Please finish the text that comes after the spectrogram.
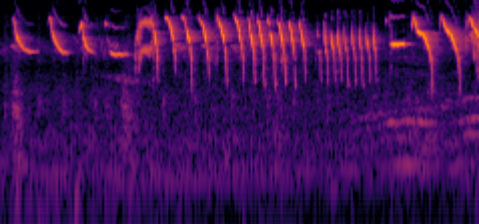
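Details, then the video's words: Master song of a canary for training young canaries: a few spaced whistled slurs, then a quick rolling run of descending notes, a tight rapid trill and final bright rising whistles. "SUARA BURUNG Kenari GACOR PANJANG INI Cocok untuk Masteran KENARI PAUD dan Kenari Macet BUNYI"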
